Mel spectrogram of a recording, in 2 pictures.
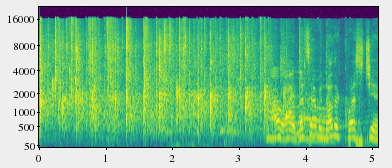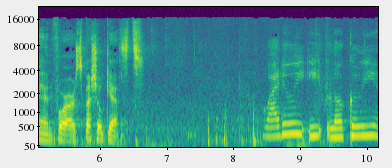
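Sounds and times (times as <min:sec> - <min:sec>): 
audience applause: 0:00.0 - 0:04.5
speech: 0:03.5 - 0:06.6, 0:08.5 - 0:10.1.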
